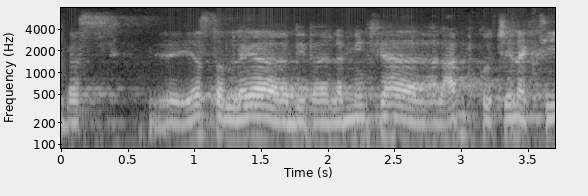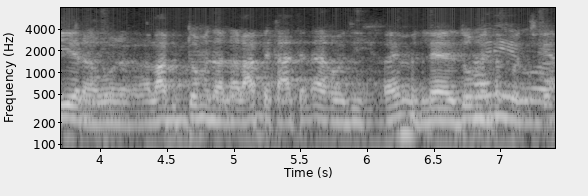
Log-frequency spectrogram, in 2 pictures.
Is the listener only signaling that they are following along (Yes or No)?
No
